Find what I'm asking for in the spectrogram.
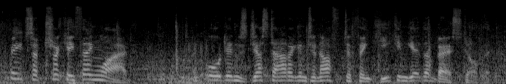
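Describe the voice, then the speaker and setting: Animated old Scottish storyteller. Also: male voice, high-pitched, a little fast, background noise. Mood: wry. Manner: theatrical, wry storytelling. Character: wry old male storyteller, learned and animated. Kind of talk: dramatic storytelling in a video game.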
